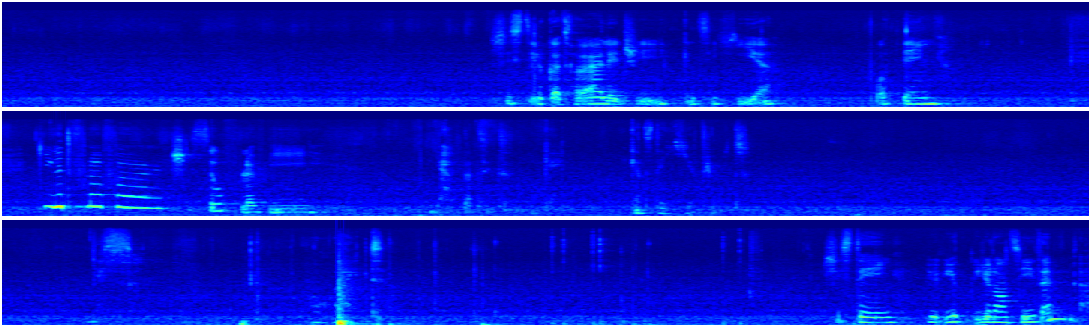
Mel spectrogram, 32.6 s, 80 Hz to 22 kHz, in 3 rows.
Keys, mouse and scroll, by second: 25.4 a, 26.4 c, 28.0 g.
